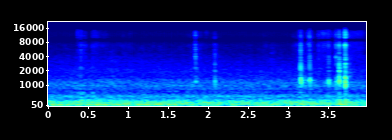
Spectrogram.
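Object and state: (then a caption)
Plastic mechanical keyboard. Fingertips of both hands tap on a white 60% Anne Pro 2 mechanical keyboard with plastic keycaps and a pink/red backlight. Sparse, short, bright plastic clicks, clustered toward the end, rise slightly above a steady low rumble that dominates the clip. Each keystroke dies away almost instantly.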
